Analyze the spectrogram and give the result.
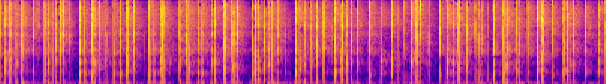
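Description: Long nails tap rapidly on the face and rim of a round, hollow blue plastic container lid held in both hands. The result is a fast, irregular stream of sharp, dry clicks with almost no ring, bright on top with a hollow low knock underneath.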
